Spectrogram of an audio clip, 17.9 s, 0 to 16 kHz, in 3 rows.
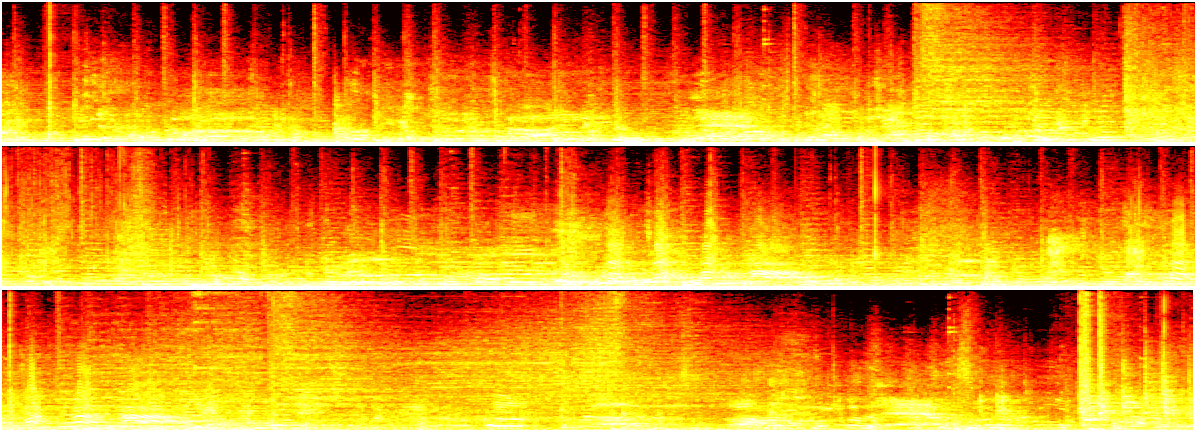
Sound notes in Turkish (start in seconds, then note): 7.6 Gülme sesi; 13.8 Boğulma sesleri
